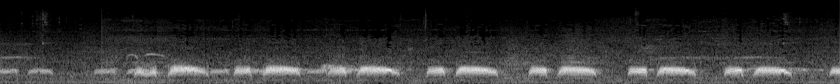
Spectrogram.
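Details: Decoy spotted dove producing quick 'gù' coos to excite wild doves. Low, mellow double notes, short then sustained, come about once a second, starting softer and building to loud, even pairs.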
